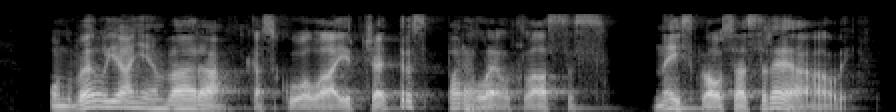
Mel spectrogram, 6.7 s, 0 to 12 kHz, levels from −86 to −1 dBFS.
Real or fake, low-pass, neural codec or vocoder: real; 7.2 kHz; none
